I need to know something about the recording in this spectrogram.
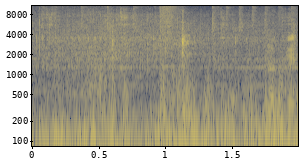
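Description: Wind buffeting the camera microphone on a moving bicycle: a steady, loud low rumble.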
